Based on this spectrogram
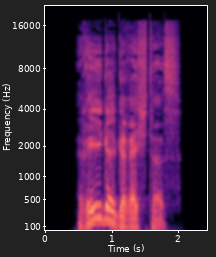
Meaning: strong/mixed nominative/accusative neuter singular of regelgerecht
- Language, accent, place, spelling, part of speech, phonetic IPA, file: German, Germany, Berlin, regelgerechtes, adjective, [ˈʁeːɡl̩ɡəˌʁɛçtəs], De-regelgerechtes.ogg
